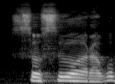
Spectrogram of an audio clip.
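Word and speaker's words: Saussure: 참고로 소시르를 영어로는 소스어라고 발음합니다.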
